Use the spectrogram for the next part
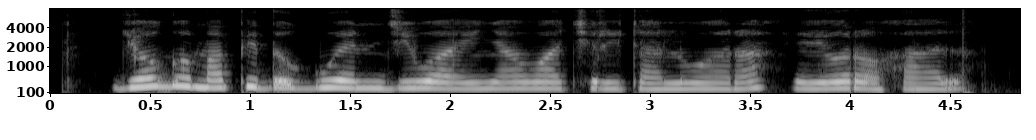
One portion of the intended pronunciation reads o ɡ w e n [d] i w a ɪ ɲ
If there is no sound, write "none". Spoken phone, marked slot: d͡ʒ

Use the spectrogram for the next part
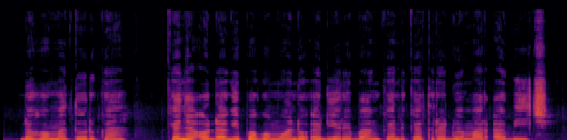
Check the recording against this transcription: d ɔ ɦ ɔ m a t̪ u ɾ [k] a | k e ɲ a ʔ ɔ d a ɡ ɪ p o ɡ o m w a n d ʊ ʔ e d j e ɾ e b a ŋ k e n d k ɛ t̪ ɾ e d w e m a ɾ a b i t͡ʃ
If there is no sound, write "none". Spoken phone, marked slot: k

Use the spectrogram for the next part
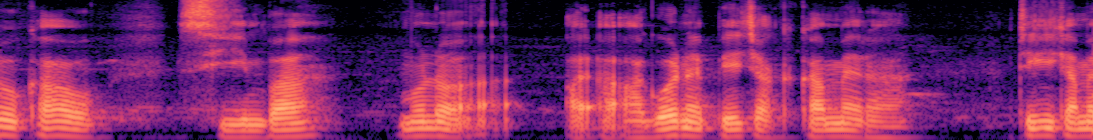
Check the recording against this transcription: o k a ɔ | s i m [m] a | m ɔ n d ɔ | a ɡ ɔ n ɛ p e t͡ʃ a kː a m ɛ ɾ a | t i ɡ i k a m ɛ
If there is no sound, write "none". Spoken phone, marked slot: b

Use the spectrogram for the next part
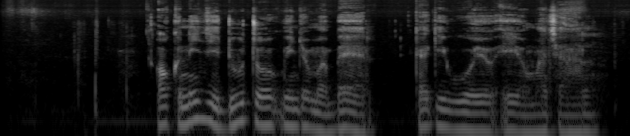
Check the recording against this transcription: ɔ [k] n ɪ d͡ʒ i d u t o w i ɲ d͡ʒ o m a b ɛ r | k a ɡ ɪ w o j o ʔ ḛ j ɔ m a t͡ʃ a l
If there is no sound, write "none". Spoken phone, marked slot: k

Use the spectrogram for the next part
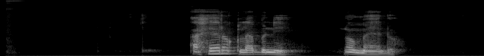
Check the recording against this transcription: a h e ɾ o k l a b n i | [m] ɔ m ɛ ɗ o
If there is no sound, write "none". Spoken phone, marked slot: n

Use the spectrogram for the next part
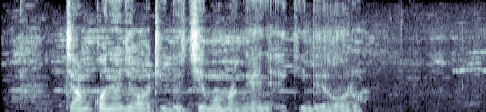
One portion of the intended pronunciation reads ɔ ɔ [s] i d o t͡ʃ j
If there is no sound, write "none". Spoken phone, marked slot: t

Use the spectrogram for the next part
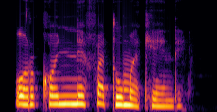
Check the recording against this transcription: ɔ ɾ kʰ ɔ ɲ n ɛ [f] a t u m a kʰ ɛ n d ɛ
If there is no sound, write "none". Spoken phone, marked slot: f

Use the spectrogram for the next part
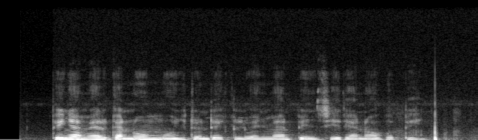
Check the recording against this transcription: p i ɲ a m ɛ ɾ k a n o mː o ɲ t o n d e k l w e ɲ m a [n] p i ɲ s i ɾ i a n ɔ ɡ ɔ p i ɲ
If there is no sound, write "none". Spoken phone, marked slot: n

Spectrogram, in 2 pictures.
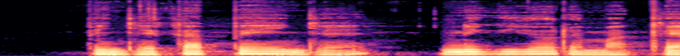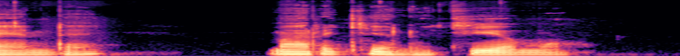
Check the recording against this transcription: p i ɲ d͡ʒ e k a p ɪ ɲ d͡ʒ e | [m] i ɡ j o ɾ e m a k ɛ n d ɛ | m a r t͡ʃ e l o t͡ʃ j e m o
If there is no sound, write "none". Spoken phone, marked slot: n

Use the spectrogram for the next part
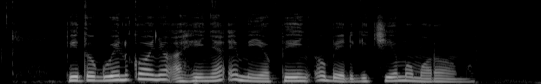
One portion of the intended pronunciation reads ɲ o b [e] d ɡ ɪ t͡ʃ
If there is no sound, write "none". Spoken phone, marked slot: e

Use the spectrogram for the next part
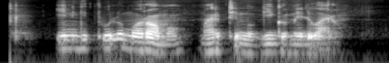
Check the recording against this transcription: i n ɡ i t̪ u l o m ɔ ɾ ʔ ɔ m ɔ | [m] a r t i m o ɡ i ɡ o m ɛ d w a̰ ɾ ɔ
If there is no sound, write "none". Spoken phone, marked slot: m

